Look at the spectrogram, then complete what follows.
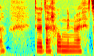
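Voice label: "rhwng" Welsh, spoken word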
